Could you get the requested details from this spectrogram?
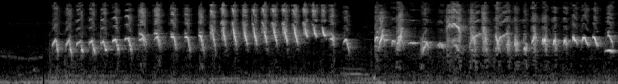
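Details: Green leafbird, a champion masteran singer: a rapid chattering trill slightly falling in pitch, a brief gap, then another bright run of quick varied notes.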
